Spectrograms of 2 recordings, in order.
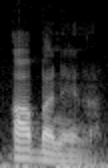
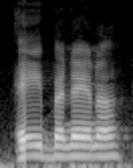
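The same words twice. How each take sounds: First: "a" said as a short "uh" before "banana". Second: "a" said as "ay" before "banana"; long a. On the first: Teacher showing students a short "a" before banana. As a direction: swallow the "a" into "uh banana". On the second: Teacher showing students a long "a" before banana. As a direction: say "a" like the letter, "ay banana". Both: Shown as a demonstration. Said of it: "A su gusto".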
